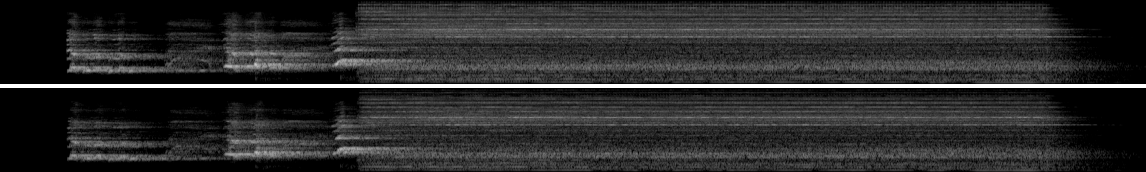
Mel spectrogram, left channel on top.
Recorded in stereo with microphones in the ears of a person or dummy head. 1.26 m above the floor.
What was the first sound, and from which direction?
A scream, 80° left.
